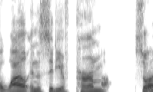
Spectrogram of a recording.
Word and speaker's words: Perm: in the city of Perm. So, well, right? it's pronounced more like Perm in Russian, but I don't wanna say it that way to sound like a freak.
